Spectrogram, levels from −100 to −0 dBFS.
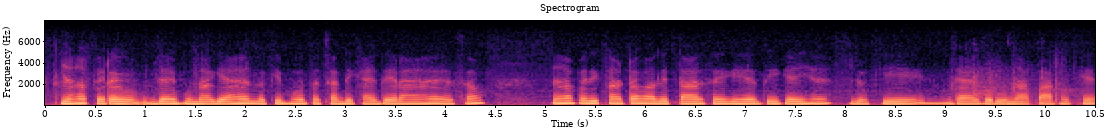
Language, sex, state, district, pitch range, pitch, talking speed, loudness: Hindi, female, Chhattisgarh, Balrampur, 190-210 Hz, 200 Hz, 200 wpm, -21 LUFS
